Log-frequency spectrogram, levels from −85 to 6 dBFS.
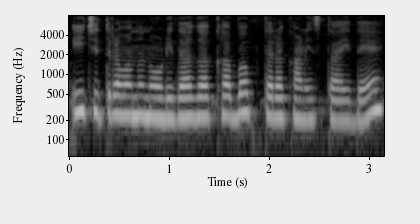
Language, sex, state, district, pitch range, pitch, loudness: Kannada, female, Karnataka, Mysore, 215-245 Hz, 225 Hz, -30 LUFS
